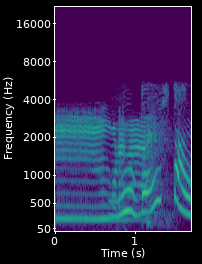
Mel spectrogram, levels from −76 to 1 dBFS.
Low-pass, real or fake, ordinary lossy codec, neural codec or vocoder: 5.4 kHz; real; Opus, 24 kbps; none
